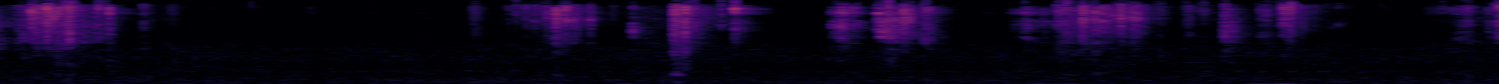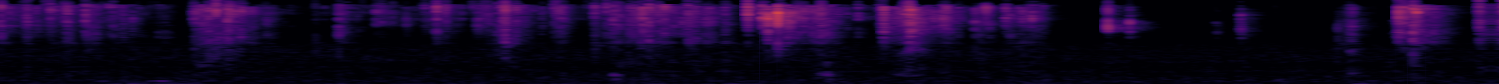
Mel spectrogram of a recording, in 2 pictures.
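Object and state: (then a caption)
Soap bar being cut. A small metal blade cuts into the corner of a solid purple and white striped soap bar, chipping pieces off. Quiet, crisp crunching and scraping bursts come in an irregular series, bright and almost entirely high-pitched with little low end.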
